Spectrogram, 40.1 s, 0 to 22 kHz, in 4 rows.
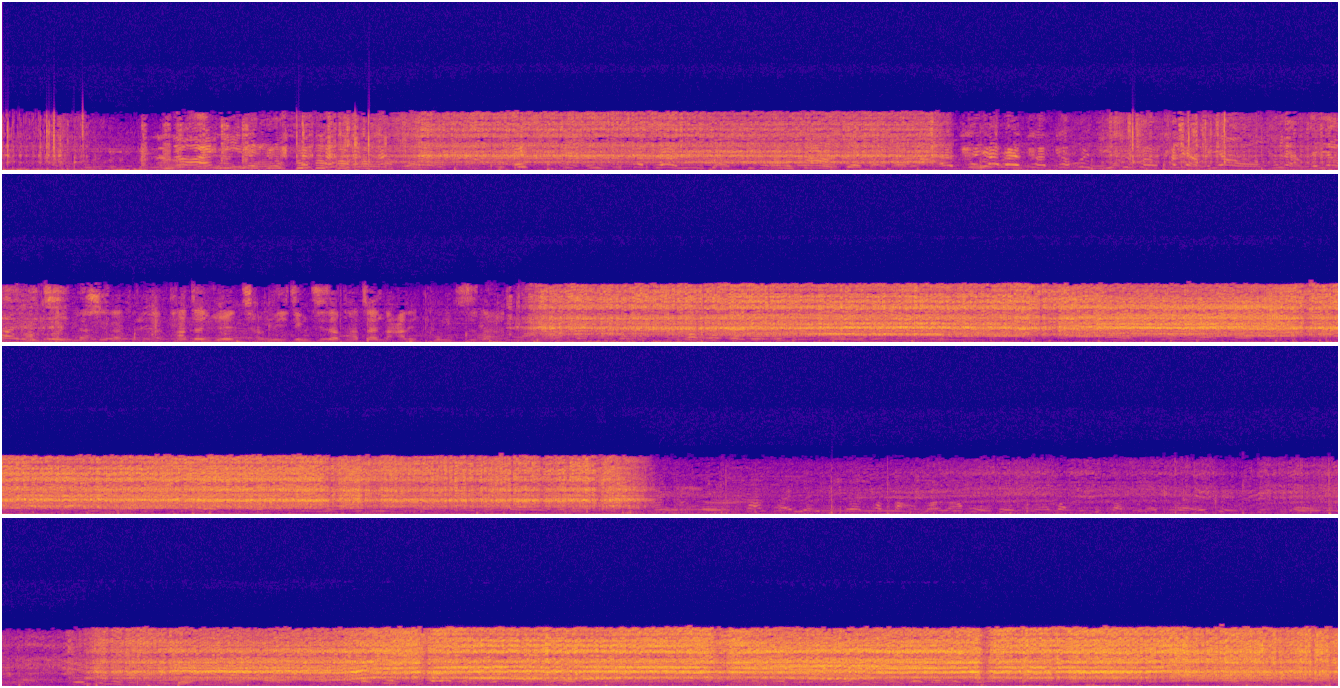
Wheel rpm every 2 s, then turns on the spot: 20, 30, 70, 40, 20, 10, 0, 100, 110, 110, 110, 120, 60, 0, 0, 50, 130, 160, 160, 180.
8-10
